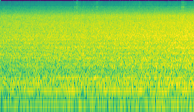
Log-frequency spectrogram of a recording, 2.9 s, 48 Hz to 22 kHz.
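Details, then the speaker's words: Older 14-inch metal box fan, General Electric motor, probably 4-pole shaded pole drawing 1.4 amps, rotates counter-clockwise: steady even whoosh with soft low hum, no ticking, scraping or wobble; runs smooth, quiet, decently balanced, moves good air. "runs really smooth. It's in pretty decent balance. It's quiet. Moves good air."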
